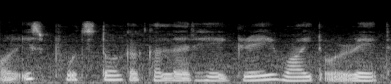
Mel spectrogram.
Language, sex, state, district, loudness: Hindi, female, Arunachal Pradesh, Papum Pare, -14 LUFS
